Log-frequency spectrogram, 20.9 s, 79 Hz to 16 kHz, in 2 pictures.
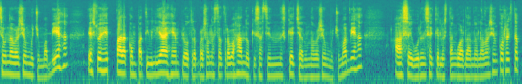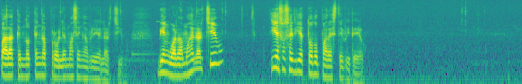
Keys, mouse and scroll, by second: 2.4 click, 7.0 click, 9.6 click, 11.3-11.6 drag, 12.8 click, 14.1 click, 14.9 click, 19.7 click.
